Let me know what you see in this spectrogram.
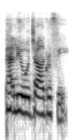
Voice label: "Palaeogeography", Indian; Dictionary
